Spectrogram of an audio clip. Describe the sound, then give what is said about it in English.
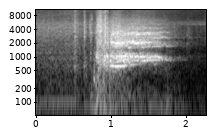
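A truck speeding down a street skids to a stop right in front of a man, with a loud, sustained tire screech over rumbling engine noise, peaking near the start then fading as the vehicle halts. “quickly scoops up his tackle box and steps back, the truck stopping right in front of him.”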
